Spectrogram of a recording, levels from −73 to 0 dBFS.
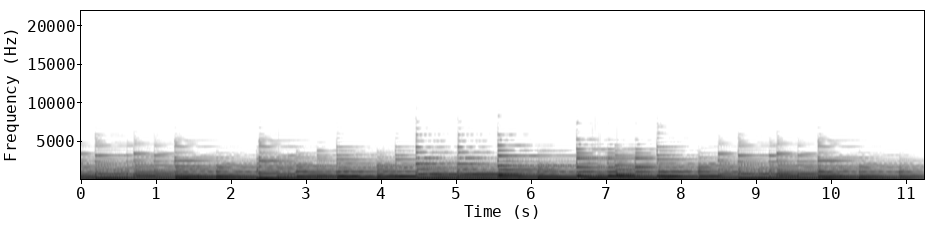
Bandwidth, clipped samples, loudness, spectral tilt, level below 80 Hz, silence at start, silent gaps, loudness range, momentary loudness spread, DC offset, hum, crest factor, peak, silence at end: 5.2 kHz; under 0.1%; -17 LUFS; -10.5 dB/octave; -24 dBFS; 0 s; none; 1 LU; 4 LU; under 0.1%; none; 14 dB; -2 dBFS; 0 s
